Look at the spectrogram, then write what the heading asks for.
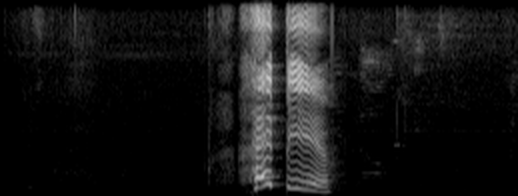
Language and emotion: Russian, positive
